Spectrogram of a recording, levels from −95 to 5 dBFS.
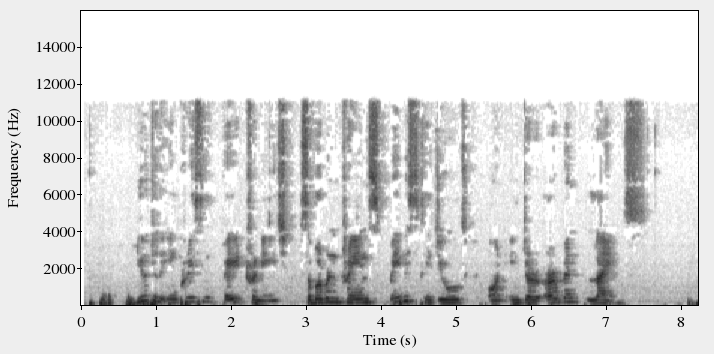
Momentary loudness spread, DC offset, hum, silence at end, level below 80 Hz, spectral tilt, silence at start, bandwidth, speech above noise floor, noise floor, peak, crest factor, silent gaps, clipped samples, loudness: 10 LU; under 0.1%; none; 0 s; -34 dBFS; -5 dB/octave; 0.1 s; 11.5 kHz; 35 dB; -51 dBFS; -2 dBFS; 14 dB; none; under 0.1%; -17 LUFS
